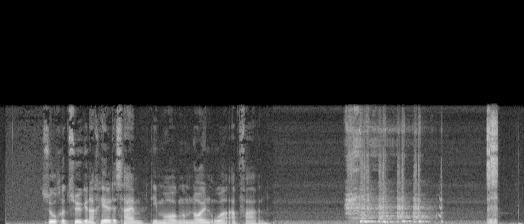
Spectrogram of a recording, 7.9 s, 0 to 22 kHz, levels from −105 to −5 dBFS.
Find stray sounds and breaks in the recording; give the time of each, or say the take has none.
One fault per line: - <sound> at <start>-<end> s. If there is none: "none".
- laugh at 5.2-6.7 s
- laugh at 7.3-7.5 s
